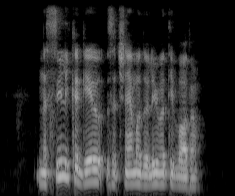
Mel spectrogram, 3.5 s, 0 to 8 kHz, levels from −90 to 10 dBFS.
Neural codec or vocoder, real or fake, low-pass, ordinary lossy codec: vocoder, 44.1 kHz, 128 mel bands every 512 samples, BigVGAN v2; fake; 7.2 kHz; none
